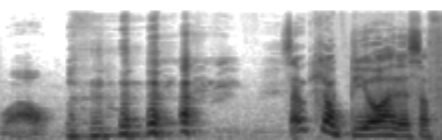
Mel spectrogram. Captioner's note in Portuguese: risadas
